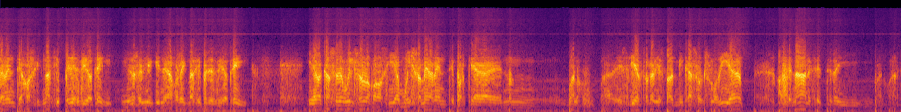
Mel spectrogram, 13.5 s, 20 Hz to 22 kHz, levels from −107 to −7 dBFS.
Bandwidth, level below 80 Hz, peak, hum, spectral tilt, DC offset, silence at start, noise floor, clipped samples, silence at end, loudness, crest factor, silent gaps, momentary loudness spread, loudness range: 16.5 kHz; -56 dBFS; -6 dBFS; none; -2.5 dB/octave; under 0.1%; 0 s; -50 dBFS; under 0.1%; 0.05 s; -22 LUFS; 18 dB; none; 16 LU; 4 LU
